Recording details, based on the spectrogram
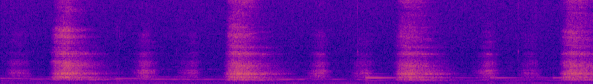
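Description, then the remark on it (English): Audible mouth breathing in a steady rhythm, two sharp inhales followed by one exhale, repeating several times over a soft, sustained droning tone, during an active breathing exercise. “So two breaths in, one breath out, all through the mouth.”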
